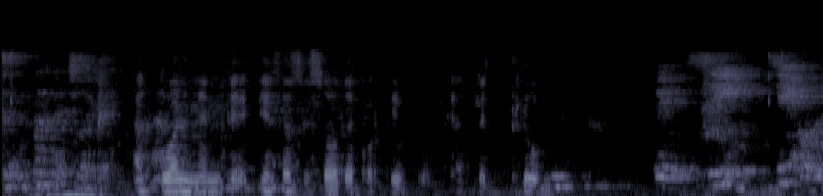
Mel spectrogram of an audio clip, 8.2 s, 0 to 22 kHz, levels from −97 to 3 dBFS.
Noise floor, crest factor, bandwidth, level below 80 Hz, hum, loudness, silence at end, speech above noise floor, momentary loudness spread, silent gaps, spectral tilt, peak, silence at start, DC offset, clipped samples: -80 dBFS; 20 dB; 7.6 kHz; -68 dBFS; none; -54 LUFS; 0 s; 26 dB; 12 LU; none; -5 dB/octave; -36 dBFS; 0 s; under 0.1%; under 0.1%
